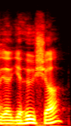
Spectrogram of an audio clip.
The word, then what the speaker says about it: Yahushua: research just pronunciations okay yahoo shah i'm breaking it down the syllables are break broken down more rotted so instead of yahusha yahusha hamashiach same thing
